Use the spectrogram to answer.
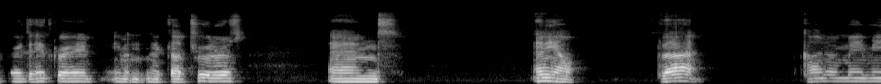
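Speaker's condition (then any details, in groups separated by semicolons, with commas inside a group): ALS; on drug, stronger bite, speaks better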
